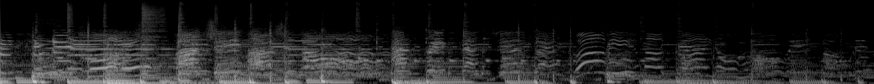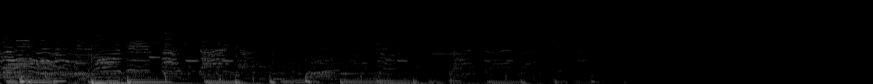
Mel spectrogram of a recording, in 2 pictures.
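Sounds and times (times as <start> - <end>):
chant: 0.0 - 12.7.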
